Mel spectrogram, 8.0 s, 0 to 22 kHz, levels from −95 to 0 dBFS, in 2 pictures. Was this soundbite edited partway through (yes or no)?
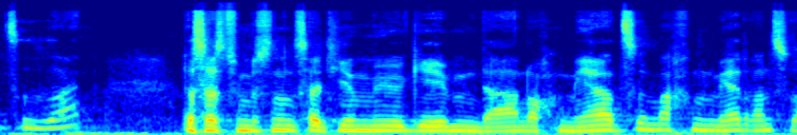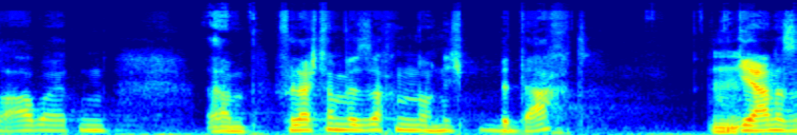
yes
